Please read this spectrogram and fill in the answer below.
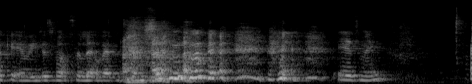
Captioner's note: laughs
